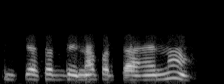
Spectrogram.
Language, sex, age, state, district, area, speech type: Hindi, female, 45-60, Uttar Pradesh, Mirzapur, rural, conversation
